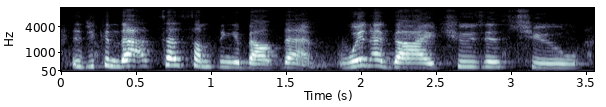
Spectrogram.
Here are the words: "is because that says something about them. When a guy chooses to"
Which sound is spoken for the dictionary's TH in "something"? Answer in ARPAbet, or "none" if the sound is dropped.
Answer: TH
